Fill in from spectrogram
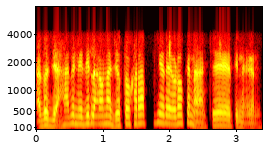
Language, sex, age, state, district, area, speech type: Santali, male, 45-60, Odisha, Mayurbhanj, rural, conversation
